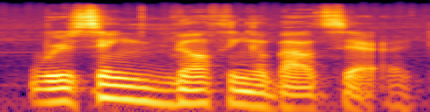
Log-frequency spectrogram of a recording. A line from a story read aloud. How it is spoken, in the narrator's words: Just Nicole said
